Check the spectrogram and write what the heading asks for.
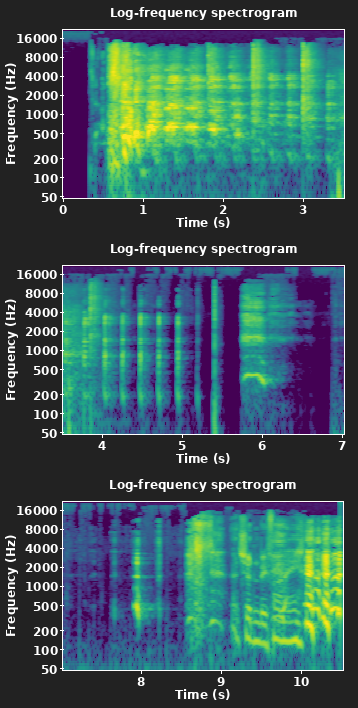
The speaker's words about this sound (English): I'm going to sneeze. Don't.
